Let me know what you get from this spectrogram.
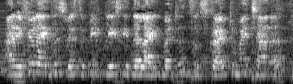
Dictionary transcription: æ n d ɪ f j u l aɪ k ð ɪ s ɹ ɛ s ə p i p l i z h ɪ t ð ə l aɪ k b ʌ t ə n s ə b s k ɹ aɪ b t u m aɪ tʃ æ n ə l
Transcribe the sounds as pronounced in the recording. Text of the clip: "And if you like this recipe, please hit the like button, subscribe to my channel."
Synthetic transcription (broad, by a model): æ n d ɪ f j u l aɪ k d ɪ s ɹ ɛ s ə p i p l i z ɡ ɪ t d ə l aɪ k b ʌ t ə l s ə b s k ɹ aɪ b t u m aɪ tʃ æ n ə l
